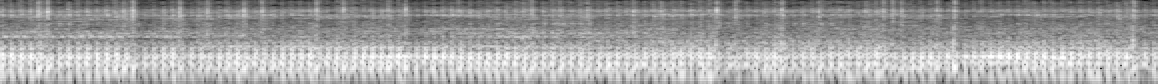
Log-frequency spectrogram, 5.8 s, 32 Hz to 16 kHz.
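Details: John Deere 6200-watt generator with a carburetor varnished by four-year-old fuel. Even after cleaning, with the choke fully off, it pulses and hunts with no settled rhythm and the outlets are dead. A replacement carburetor was ordered.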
